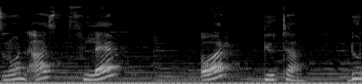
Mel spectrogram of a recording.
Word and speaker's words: sputum: It's known as a sputum.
